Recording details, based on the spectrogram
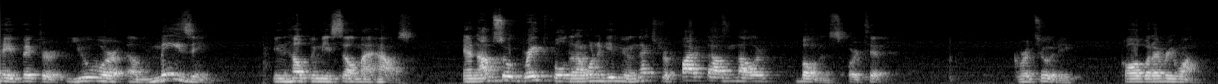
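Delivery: ordinary delivery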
